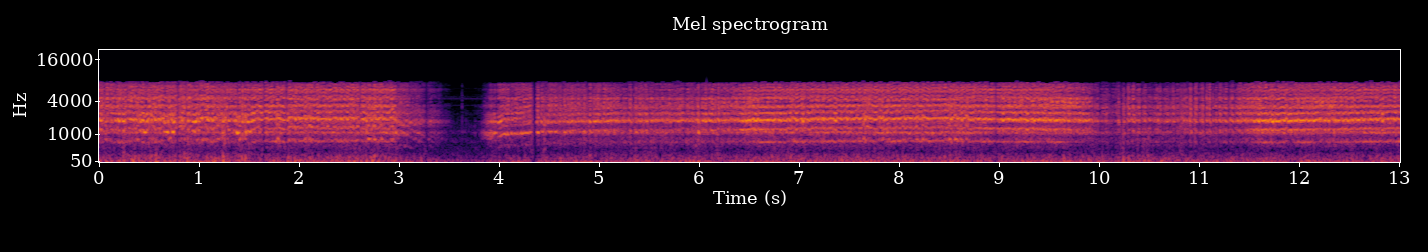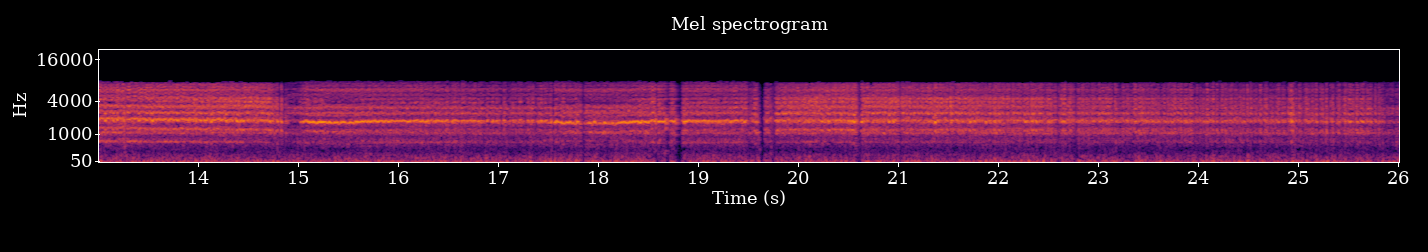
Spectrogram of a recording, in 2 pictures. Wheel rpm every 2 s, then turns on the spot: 160, 100, 150, 160, 170, 170, 160, 160, 170, 170, 170, 170, 170.
none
